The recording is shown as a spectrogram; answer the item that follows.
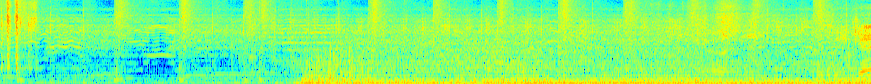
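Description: A boat engine running on dirty fuel cranks and catches at about three seconds, then holds a loud, steady rumbling idle close by, with wind buffeting the microphone throughout.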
